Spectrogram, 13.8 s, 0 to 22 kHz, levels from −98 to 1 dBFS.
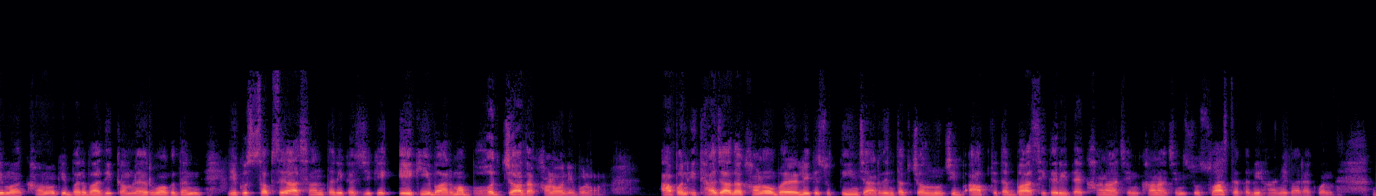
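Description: Nothing in this bit of speech trips any alarms, so there's really no technical fault to point to anywhere along the way.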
